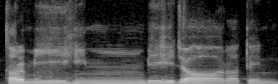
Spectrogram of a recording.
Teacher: میم پہ آواز ٹھہرنی ہے، ٹھیک ہے، لمبی کرنی ہے.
